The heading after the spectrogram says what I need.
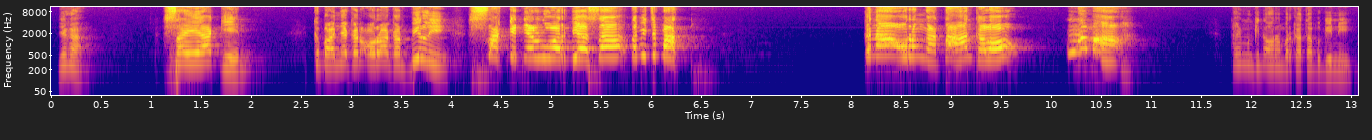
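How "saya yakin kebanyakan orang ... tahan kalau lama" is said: shouted, high-pitched sermon climax; very loud, emphatic exhortation; full-force preaching. Acted. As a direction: build to a pulpit shout.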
